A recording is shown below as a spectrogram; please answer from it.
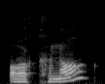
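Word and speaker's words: окна: اگر به تلفظ این کلمه توجه کنید ما تلفظ میکنیم آکنا، نمیگویم که آکنا، میگویم که آکنا. یعنی زده که این علامت زده است در هیجای چی؟ دوم می افتد و وقتی که زده در بالای حرف آ می افتد در هر هیجایی که باشد در آن صورت حرف آ تلفظ می شود.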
